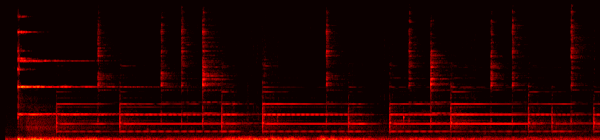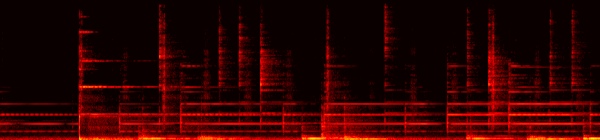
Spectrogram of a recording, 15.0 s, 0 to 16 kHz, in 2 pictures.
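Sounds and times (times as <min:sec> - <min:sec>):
low rumbling drone: 0:00.1 - 0:15.0
held high tone: 0:00.2 - 0:15.0.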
